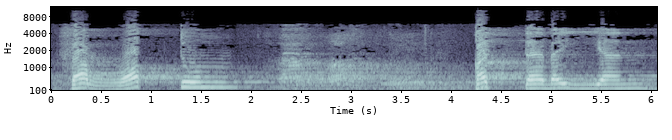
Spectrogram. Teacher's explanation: فرطتم، قد تبين، هذا طبعا مو إدغام ناقص، هذا إدغام كامل، أدغمنا الدال في التاء فصار النطق بتاء مشددة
